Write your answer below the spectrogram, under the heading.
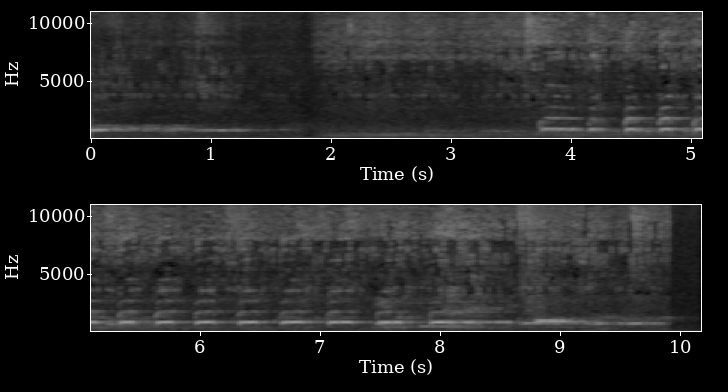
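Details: Singing local zebra dove: after a muffled opening, a rolling series of quick, soft cooing pulses runs for several seconds at a rapid, fairly even pace, ending with a slightly higher note over low background noise.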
